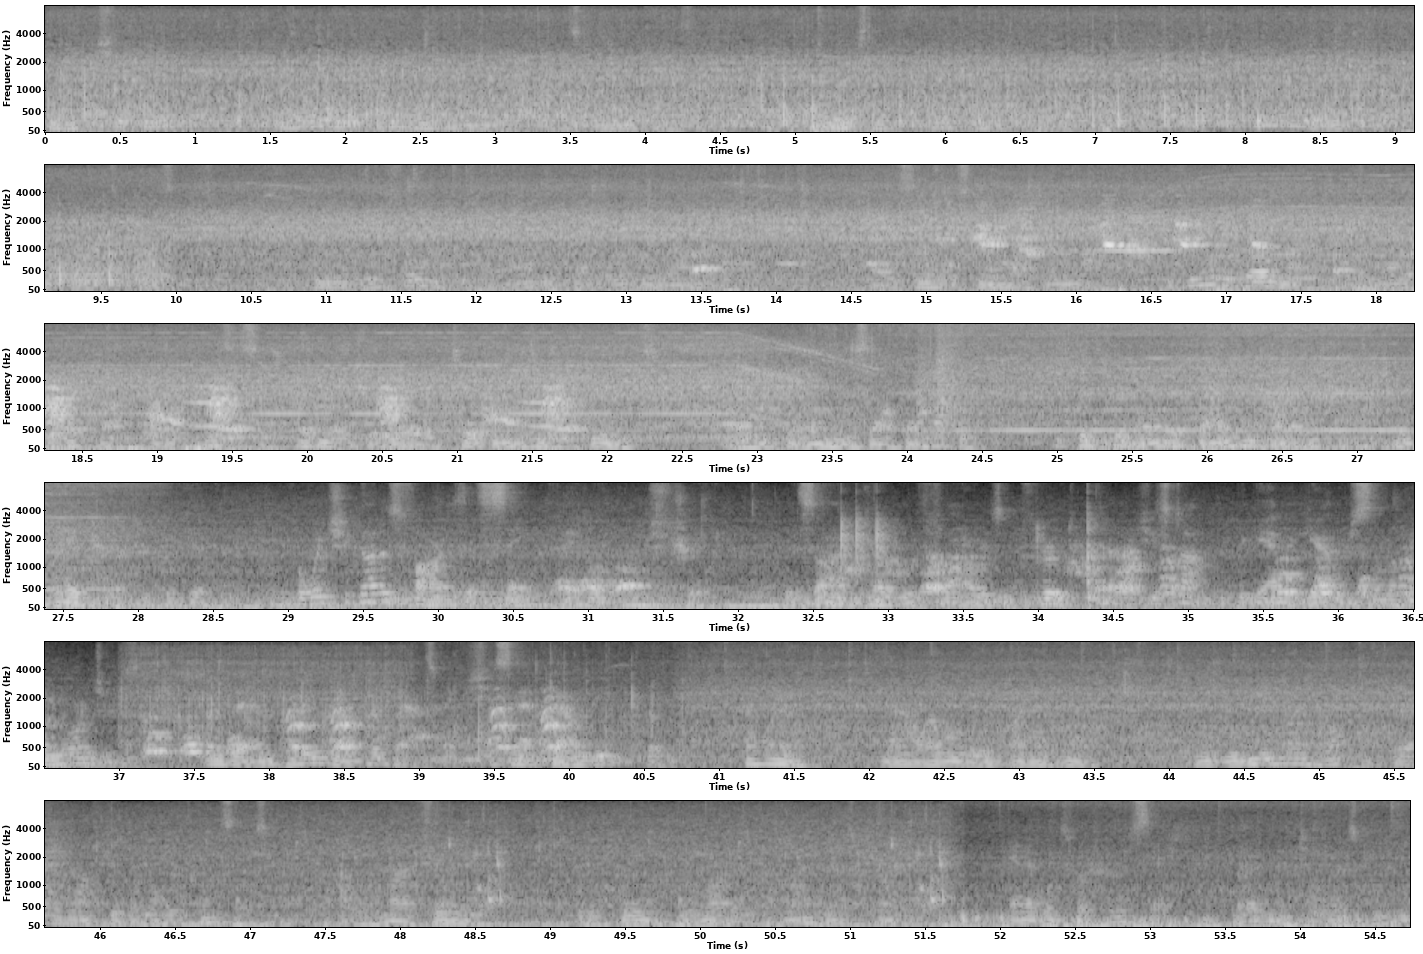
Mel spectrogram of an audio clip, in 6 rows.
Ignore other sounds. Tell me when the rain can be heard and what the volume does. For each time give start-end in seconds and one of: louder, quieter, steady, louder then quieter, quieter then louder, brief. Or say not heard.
0.0-54.6 quieter.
